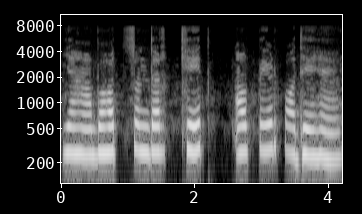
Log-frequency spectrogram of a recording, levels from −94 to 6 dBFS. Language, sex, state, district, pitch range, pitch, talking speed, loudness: Hindi, female, Madhya Pradesh, Dhar, 250-270 Hz, 265 Hz, 115 wpm, -16 LUFS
